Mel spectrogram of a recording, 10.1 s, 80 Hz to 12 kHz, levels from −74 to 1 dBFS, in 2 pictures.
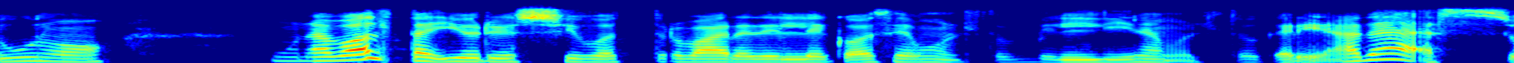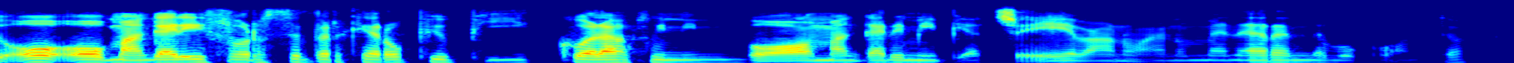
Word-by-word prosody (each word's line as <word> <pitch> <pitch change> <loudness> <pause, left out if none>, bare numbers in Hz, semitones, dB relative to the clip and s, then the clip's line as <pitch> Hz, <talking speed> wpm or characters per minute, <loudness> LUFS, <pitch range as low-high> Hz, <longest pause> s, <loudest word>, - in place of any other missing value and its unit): uno 180 -3 -7 0.5
una 205 -1 -3
volta 250 -1 +6
io 185 -1 0
riuscivo 170 -2 +4
a 155 - -6
trovare 155 -2 -2
delle 150 -1 -3
cose 145 +3 -5
molto 140 -2 -14
belline, 140 0 -7
molto 75 - -18
carine, - - -5
adesso - - +1
o - - +4 0.2
o - - +2
magari 140 +4 +6
forse 140 +1 -6
perché 145 +1 -7
ero 140 -1 -1
più 145 +1 -11
piccola, 135 +2 0
quindi 130 -2 -12
boh, 110 -3 0
magari 120 +1 -4
mi 120 -1 -10
piacevano 110 -3 -3
e 100 - -20
non 115 +1 -27
me 120 0 -17
ne 120 0 -5
rendevo 120 -1 -10
conto, - - -30
140 Hz, 195 wpm, -25 LUFS, 125-155 Hz, 0.5 s, volta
